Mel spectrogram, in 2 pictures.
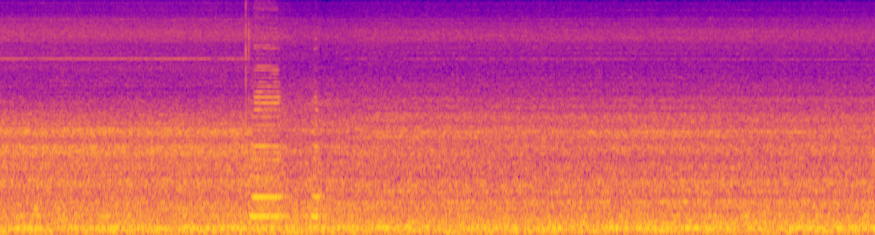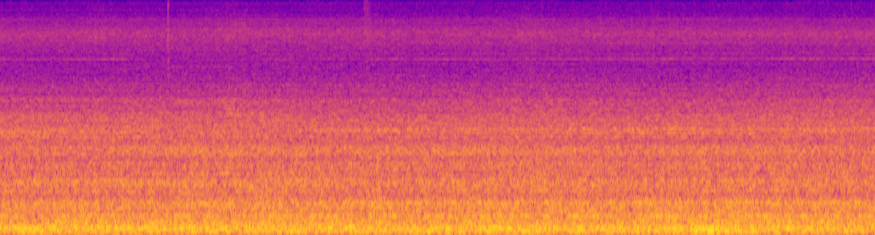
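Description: Car engine running with road noise, heard from inside the cabin of a small manual car driving slowly in second gear: a steady low rumble. A short tone sounds briefly about two and a half seconds in.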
